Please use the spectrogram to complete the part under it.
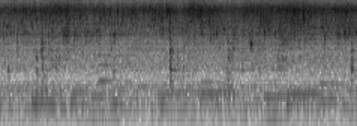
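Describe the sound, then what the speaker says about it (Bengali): Potatoes fry in oil in a pan for a Bengali chicken and potato curry, making a loud, dense, even crackle with occasional stirring knocks and no speech. "বন্ধুরা দেখো, আলুটা কিন্তু একটু লাল লাল করে ভেজে নিচ্ছি।"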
